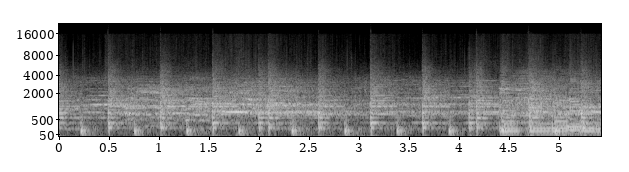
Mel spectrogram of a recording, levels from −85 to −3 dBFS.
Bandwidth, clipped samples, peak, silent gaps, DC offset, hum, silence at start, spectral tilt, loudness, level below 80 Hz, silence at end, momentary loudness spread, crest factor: 16.5 kHz; under 0.1%; -6 dBFS; none; under 0.1%; none; 0 s; -5.5 dB/octave; -22 LUFS; -42 dBFS; 0 s; 5 LU; 16 dB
